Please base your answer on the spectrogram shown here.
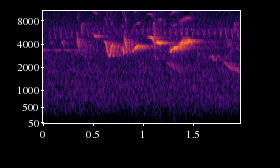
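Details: A male house finch sings in a yard, sometimes with his mouth full: a quick, jumbled warble of high, sliding chirps lasting about a second, with a steady faint hiss behind it; other wild birds seem to join in.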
